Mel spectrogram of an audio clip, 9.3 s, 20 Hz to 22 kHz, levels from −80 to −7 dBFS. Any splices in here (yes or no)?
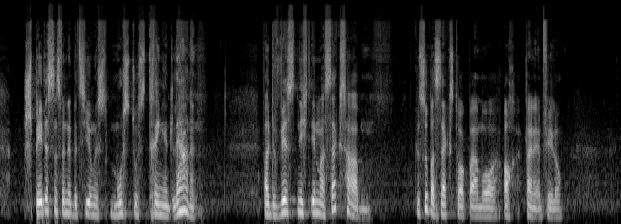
no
